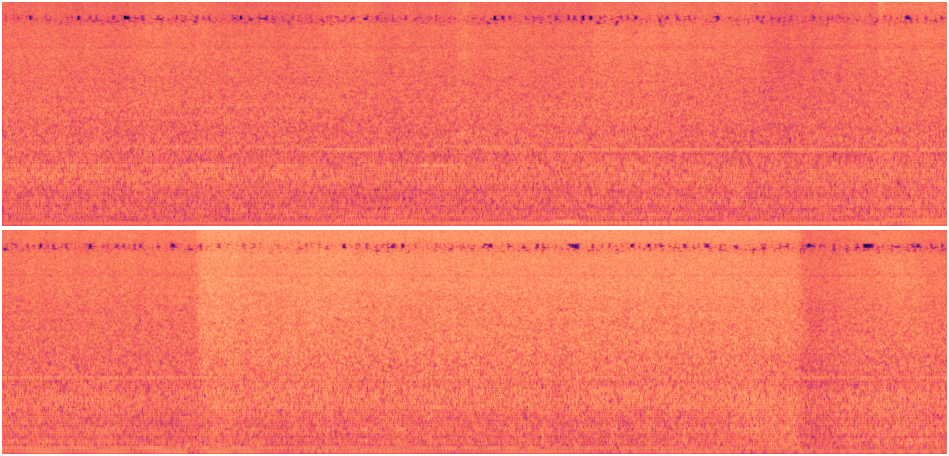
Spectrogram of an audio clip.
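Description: WashTec gantry car wash running over a car: a steady rush of water spray and spinning brushes over a low motor hum. From a little past halfway the rush gets louder and brighter for about nine seconds, then eases again.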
